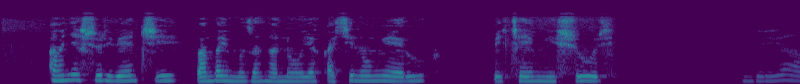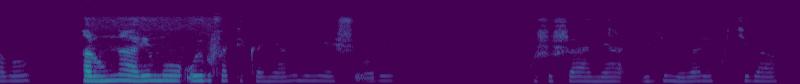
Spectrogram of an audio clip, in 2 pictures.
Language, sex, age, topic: Kinyarwanda, female, 18-24, education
